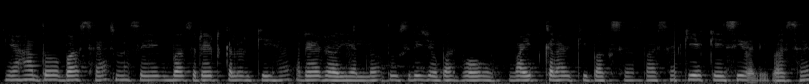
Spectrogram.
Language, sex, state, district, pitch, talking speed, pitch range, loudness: Hindi, female, Chhattisgarh, Bilaspur, 195 Hz, 220 wpm, 190-200 Hz, -38 LUFS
